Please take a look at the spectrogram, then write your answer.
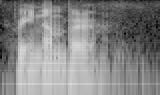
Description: (rē-nŭmbər)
